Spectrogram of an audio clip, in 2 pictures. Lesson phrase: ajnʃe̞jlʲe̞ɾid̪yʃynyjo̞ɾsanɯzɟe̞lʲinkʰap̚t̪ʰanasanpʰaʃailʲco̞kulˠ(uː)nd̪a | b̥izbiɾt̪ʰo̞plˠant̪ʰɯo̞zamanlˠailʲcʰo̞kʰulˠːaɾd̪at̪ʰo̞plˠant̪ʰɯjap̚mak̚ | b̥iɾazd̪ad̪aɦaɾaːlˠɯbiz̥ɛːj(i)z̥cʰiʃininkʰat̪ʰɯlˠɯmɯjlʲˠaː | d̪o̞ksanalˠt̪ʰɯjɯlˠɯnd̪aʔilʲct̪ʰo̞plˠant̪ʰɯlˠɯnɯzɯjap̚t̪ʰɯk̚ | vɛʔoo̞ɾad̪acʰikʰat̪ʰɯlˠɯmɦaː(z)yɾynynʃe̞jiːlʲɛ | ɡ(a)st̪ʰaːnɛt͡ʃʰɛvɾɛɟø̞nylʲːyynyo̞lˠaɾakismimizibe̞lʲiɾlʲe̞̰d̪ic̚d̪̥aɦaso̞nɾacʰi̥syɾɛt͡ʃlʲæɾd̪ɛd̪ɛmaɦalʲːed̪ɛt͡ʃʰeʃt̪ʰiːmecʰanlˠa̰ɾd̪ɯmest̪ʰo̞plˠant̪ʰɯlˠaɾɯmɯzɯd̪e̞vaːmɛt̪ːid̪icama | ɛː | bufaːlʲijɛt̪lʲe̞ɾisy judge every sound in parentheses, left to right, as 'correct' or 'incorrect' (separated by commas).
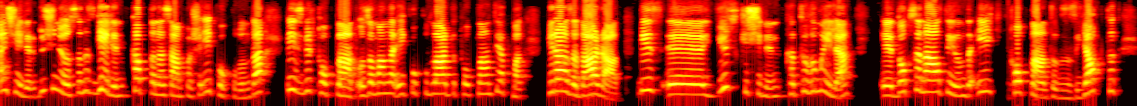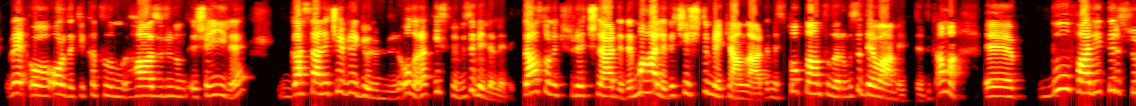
incorrect, incorrect, correct, correct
